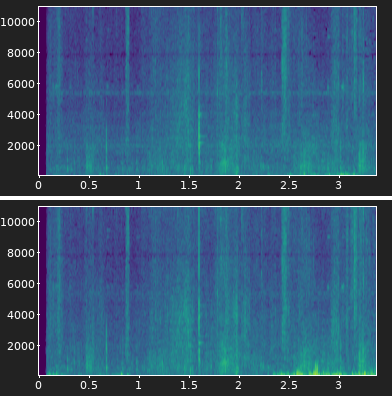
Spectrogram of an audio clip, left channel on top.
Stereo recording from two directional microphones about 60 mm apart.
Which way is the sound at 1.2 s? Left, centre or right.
Left.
